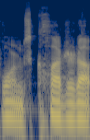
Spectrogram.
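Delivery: plain reading voice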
